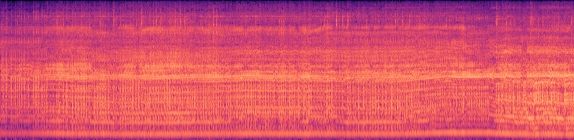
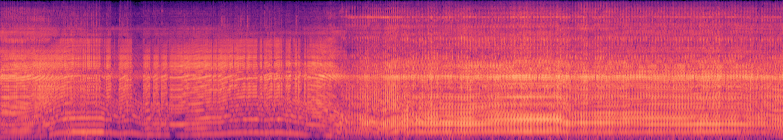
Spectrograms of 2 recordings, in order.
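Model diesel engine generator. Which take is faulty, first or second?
second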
